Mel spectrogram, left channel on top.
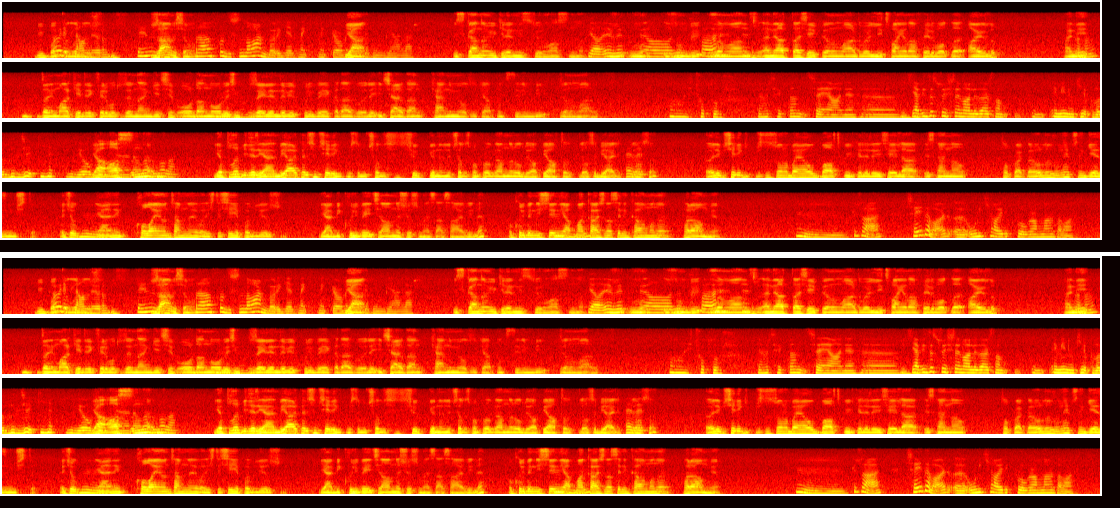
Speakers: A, on the right (about 25°); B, on the right (about 80°).
A: bir bakılabilir.
B: Öyle planlıyorum.
A: <laughs>
B: Senin
A: Güzelmiş ama.
B: Fransa dışında var mı böyle gezmek, gitmek, görmek
A: Ya
B: istediğin bir yerler?
A: İskandinav ülkelerini istiyorum aslında.
B: Ya evet
A: Uzun, uzun,
B: ya
A: uzun
B: lütfen.
A: bir zamandır. Hani hatta şey planım vardı böyle Litvanya'dan feribotla ayrılıp Hani
B: <laughs> Aha.
A: Danimarka'ya direkt feribot üzerinden geçip oradan Norveç'in
B: Hmm.
A: kuzeylerinde bir kulübeye kadar böyle içeriden kendim yolculuk yapmak istediğim bir planım vardı.
B: Ay çok zor. Gerçekten şey yani.
A: <laughs>
B: e, ya vize süreçlerini halledersem eminim ki yapılabilecek <laughs> bir yolculuk
A: Ya aslında
B: yani aslında da.
A: yapılabilir yani. Bir arkadaşım şeyle gitmişti. Bu çalışıp gönüllü çalışma programları oluyor. Bir haftalık bile olsa, bir aylık
B: Evet.
A: bile olsa. Öyle bir şeyle gitmişti. Sonra bayağı o Baltık ülkeleri, şeyler, İskandinav topraklar oraların hepsini gezmişti. Ve çok
B: Hmm.
A: yani kolay yöntemleri var. İşte şey yapabiliyorsun. Yani bir kulübe için anlaşıyorsun mesela sahibiyle. O kulübenin işlerini
B: Hı hı.
A: yapman karşılığında senin kalmanı para almıyor.
B: Hmm, güzel. Şey de var, e, 12 aylık programlar da var.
